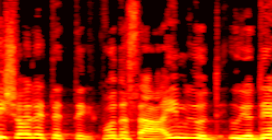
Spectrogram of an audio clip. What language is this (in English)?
Hebrew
